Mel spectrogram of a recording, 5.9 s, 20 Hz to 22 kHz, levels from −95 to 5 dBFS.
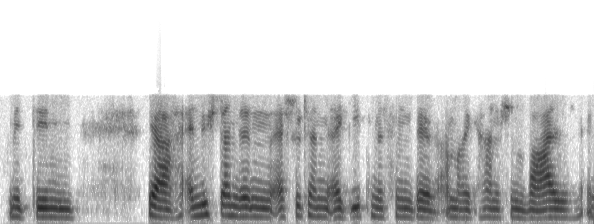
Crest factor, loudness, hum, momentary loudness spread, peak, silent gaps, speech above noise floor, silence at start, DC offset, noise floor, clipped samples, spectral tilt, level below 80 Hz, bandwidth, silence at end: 18 dB; -20 LUFS; none; 9 LU; -2 dBFS; none; 22 dB; 0.1 s; 0.1%; -42 dBFS; under 0.1%; -4.5 dB/octave; -62 dBFS; 4 kHz; 0 s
